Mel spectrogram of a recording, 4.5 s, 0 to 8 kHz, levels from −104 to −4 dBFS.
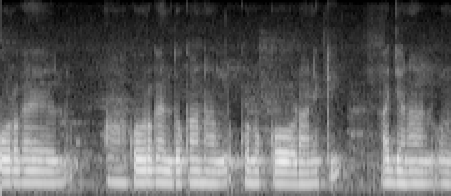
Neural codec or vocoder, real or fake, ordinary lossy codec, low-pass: none; real; none; none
